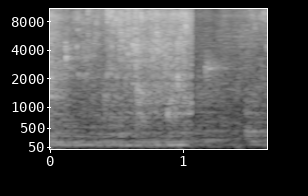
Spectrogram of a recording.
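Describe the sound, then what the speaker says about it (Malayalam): Dried salted fish rinsed under a running kitchen tap, a steady close rush and splash of water into a sink that briefly changes tone near the end. "രണ്ടാമത്തെ പ്രാവശ്യം രണ്ടാമത് നന്നായിട്ട് കഴുകുക."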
